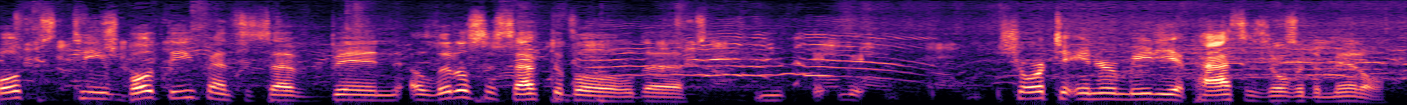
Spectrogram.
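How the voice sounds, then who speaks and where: There is noticeable background noise behind this man. He talks at a moderate pace with a fairly high pitch. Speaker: sports announcer. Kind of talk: football color commentary.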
